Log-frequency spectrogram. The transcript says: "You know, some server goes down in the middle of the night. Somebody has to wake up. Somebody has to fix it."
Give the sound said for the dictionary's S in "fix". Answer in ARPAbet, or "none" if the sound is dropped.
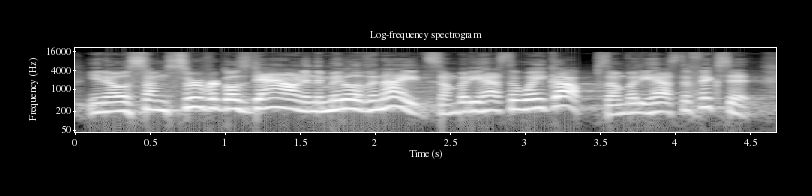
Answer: S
